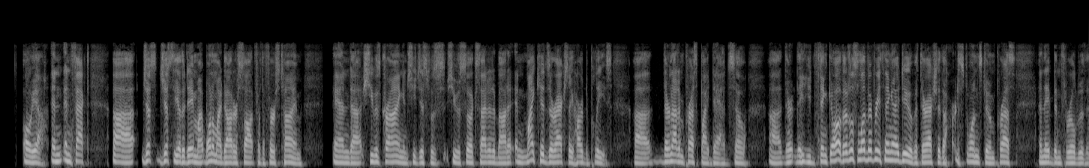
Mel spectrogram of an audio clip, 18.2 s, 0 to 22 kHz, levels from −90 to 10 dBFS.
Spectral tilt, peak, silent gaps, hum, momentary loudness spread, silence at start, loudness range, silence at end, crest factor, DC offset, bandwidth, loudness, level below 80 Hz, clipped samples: -5.5 dB/octave; -10 dBFS; 1.83-1.87 s, 2.32-2.36 s, 5.41-5.54 s; none; 7 LU; 0.4 s; 3 LU; 0 s; 14 dB; under 0.1%; 8 kHz; -24 LUFS; -60 dBFS; under 0.1%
